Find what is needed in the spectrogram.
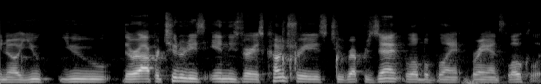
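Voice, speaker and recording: A man at a medium pitch with an unremarkable speaking voice, a moderate pace, hardly any pauses and fairly even intonation. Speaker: career coach. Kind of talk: interview questions.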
